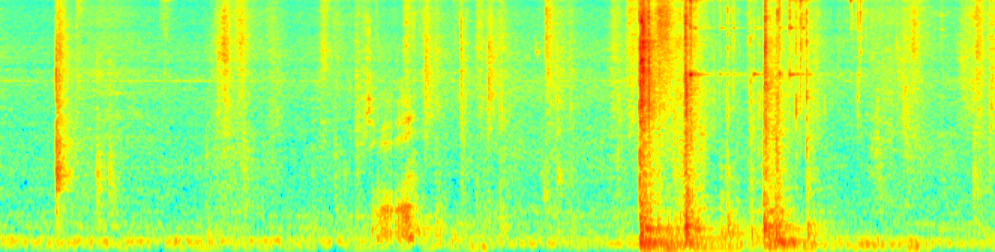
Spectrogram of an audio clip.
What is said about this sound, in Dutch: Oh, ik zal het raam even dicht doen schijnt het anders de plafondplaten er eventueel uitwaaien als het een beetje hard waait.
